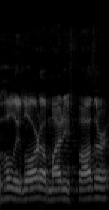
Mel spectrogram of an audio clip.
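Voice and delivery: usual speaking voice

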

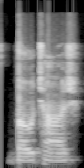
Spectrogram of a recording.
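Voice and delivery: ordinary delivery, nothing marked

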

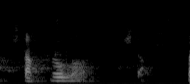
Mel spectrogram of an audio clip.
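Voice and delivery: softly breathed repentance, almost silent; whispered istighfar. Shown as a demonstration. Preacher demonstrates quiet night prayer, whispering. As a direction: murmur it under the breath. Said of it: "istighfar yang banyak".

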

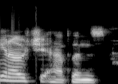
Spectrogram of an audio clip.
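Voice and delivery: normal talking voice

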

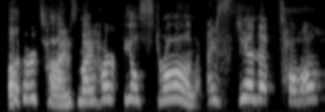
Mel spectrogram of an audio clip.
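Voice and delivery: slow, lifted storybook voice; reading to children. Acted. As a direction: draw the little ones into the story. Reads picture book to children.

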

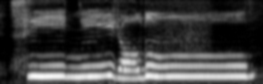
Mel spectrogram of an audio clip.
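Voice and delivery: very slow, stretched sinir oldum; drawn-out whine. Pretend. Gamer to viewers, hungerless and annoyed, drawn-out whine.

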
